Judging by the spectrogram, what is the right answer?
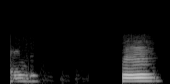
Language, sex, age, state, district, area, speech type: Punjabi, male, 18-30, Punjab, Ludhiana, urban, conversation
